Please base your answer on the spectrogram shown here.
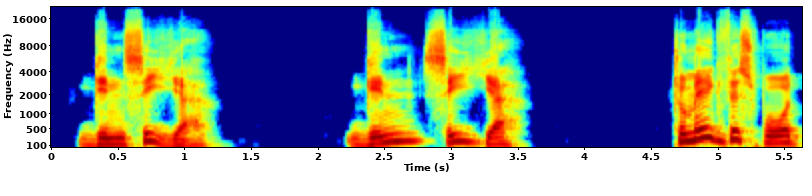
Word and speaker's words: جنسية: But in spoken Arabic, we usually pronounce the letter j as symbol g. So we say جنسية.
